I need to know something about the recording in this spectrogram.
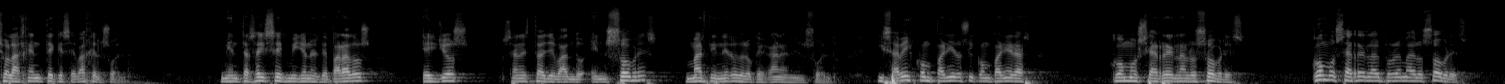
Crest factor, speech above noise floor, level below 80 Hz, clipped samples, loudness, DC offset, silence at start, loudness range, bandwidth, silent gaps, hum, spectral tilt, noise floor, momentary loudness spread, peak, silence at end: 24 dB; 40 dB; -44 dBFS; under 0.1%; -30 LUFS; under 0.1%; 0 s; 2 LU; 15.5 kHz; none; none; -7 dB/octave; -68 dBFS; 12 LU; -6 dBFS; 0.4 s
